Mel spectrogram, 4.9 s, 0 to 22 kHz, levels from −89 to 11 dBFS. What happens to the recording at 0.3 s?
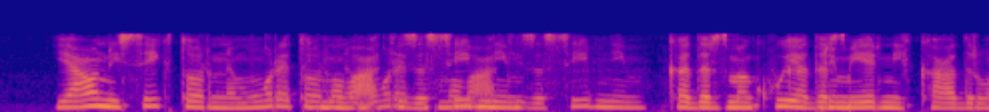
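At 0.3 s the speech is dull and gurgling, and it stays that way for the whole clip, with nothing above 6.2 kHz. Likely MP2 compression at a rate around 48 kbps: upper sub-bands switch off and the rest are coarsely quantised. Unlike a clean low-pass filter, the remaining band flickers and sounds granular.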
